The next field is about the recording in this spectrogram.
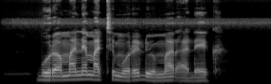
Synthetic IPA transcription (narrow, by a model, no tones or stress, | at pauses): buɾamanɛmatɪmoɾeɗwemaɾaɗɛk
